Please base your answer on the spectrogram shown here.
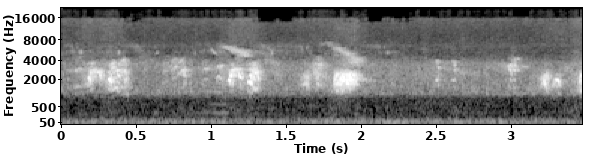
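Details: Basra reed warbler song, recorded as a tutor recording for training songbirds: harsh, chattering, croaky notes in short bursts, repeated irregularly about every half second, with quiet low background rumble.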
